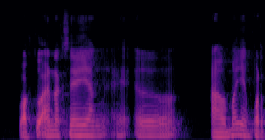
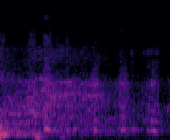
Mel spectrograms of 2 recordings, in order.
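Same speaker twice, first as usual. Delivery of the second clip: high, soft airy laugh; quiet airy laugh at the joke; breathy laugh; 12 semitones higher, 8 dB quieter than usual. Real, not acted. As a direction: let the laugh escape, amused. Laughs after teasing quote.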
